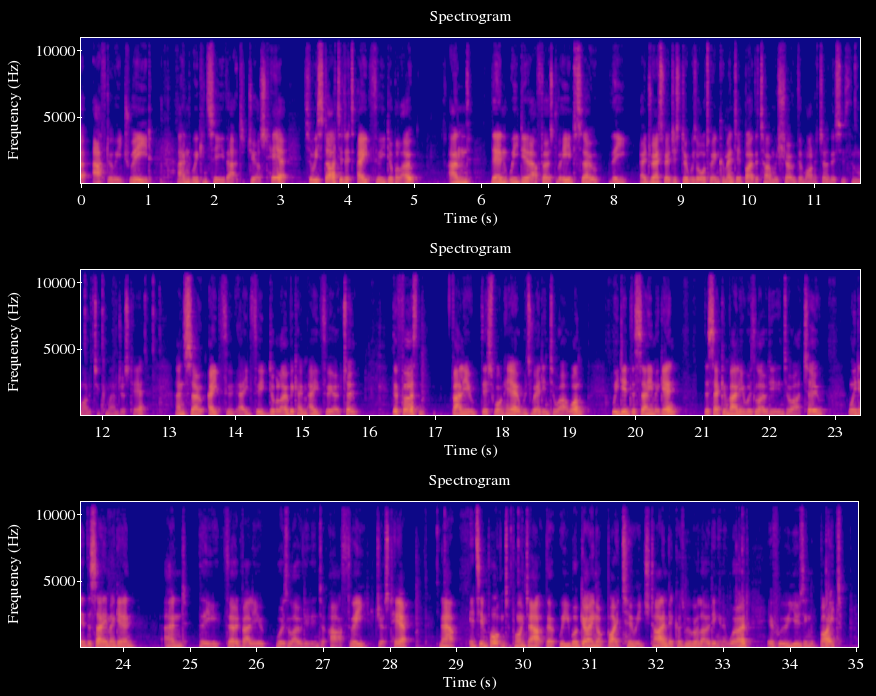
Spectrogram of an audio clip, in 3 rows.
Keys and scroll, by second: 33.2 Left, 34.5 typing.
